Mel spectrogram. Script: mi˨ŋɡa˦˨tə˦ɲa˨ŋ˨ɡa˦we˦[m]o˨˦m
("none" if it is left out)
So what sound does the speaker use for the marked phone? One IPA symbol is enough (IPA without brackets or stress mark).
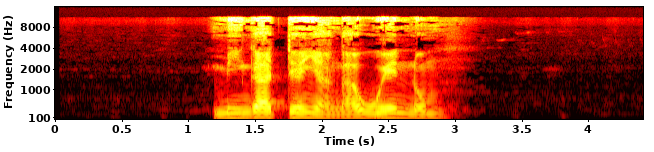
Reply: n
